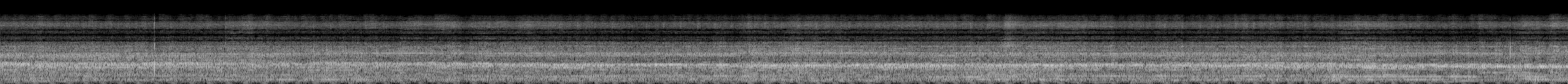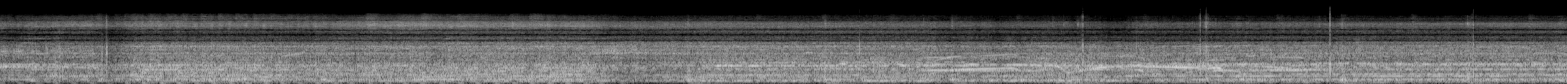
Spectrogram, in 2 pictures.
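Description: Black metal band playing live: distorted electric guitars over very fast drumming. About two-thirds of the way through, the rapid drum beat breaks into a sparser pattern.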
